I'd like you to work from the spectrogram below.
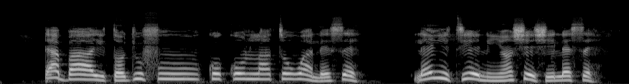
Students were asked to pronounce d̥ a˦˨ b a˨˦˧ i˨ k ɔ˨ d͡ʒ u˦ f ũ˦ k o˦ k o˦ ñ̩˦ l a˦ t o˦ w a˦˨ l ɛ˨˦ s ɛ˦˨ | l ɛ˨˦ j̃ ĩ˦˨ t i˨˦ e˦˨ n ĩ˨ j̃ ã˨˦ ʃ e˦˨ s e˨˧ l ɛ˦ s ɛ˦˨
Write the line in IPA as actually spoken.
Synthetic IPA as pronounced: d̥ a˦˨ b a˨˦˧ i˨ t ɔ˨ d͡ʒ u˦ f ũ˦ k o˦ k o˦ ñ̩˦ l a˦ t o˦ w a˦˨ l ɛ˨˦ s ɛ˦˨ | l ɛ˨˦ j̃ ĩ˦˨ t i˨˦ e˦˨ n ĩ˨ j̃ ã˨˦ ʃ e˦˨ ʃ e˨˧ l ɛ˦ s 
